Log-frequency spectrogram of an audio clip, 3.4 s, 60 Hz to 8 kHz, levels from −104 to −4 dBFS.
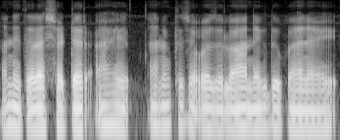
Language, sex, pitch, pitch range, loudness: Marathi, male, 95 Hz, 90-100 Hz, -19 LUFS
